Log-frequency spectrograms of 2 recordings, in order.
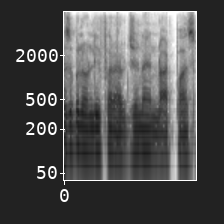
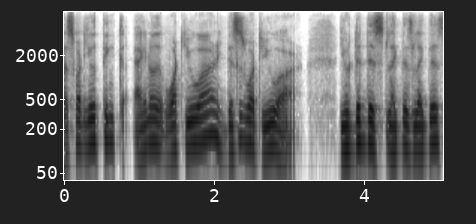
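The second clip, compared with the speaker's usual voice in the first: mock passionate, heated tone; 3 semitones higher than usual. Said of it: "work themselves up into passion".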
